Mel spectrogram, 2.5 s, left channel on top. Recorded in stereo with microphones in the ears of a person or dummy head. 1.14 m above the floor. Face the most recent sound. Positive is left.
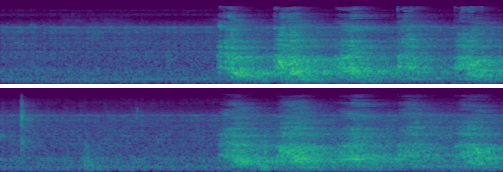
turn(degrees=10)  # may be behind; listen again after turning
